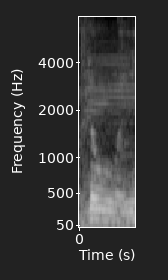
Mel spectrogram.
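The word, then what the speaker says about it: Dula: At the center is Tom Doula, which is pronounced douly here in the area.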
